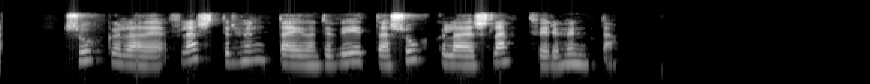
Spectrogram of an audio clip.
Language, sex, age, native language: Icelandic, female, 40-49, Icelandic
